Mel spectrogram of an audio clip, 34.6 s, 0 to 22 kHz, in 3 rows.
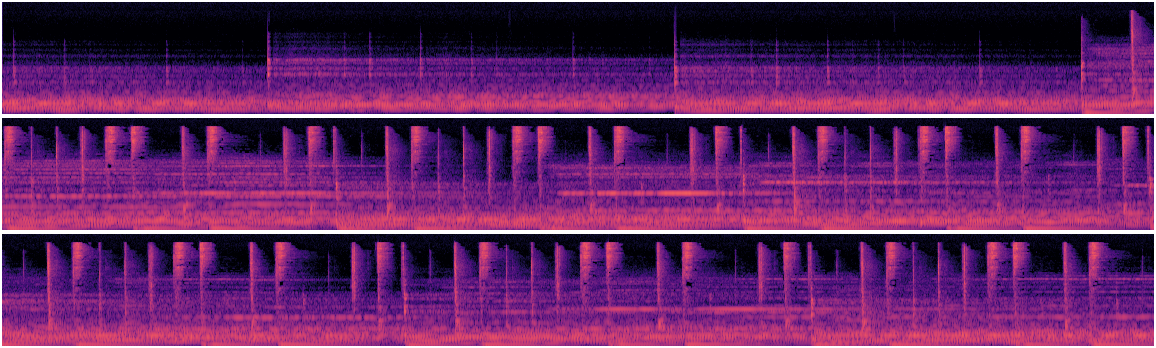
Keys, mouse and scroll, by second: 13.0-15.8 drag, 23.7-24.9 drag.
